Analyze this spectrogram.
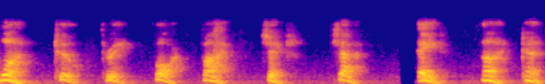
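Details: Adult male; fluent speech.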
